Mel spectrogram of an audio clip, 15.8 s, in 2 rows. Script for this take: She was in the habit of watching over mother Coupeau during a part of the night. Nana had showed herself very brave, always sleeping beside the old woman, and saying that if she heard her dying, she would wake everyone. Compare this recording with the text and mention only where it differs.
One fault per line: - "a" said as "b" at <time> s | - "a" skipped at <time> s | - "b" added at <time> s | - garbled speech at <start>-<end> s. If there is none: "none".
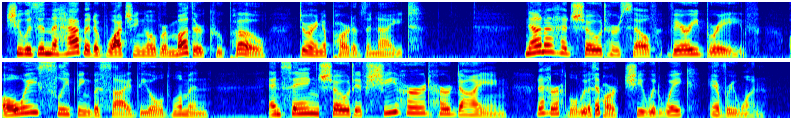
- "that" said as "showed" at 11.1 s
- garbled speech at 13.2-14.1 s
